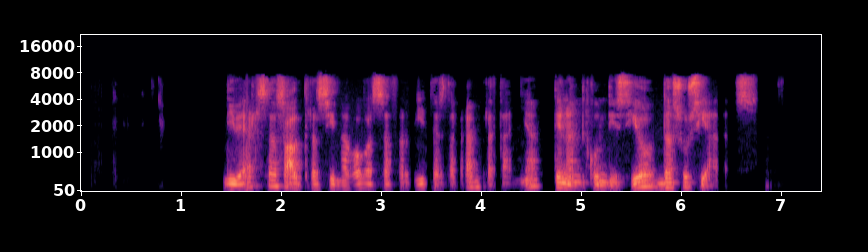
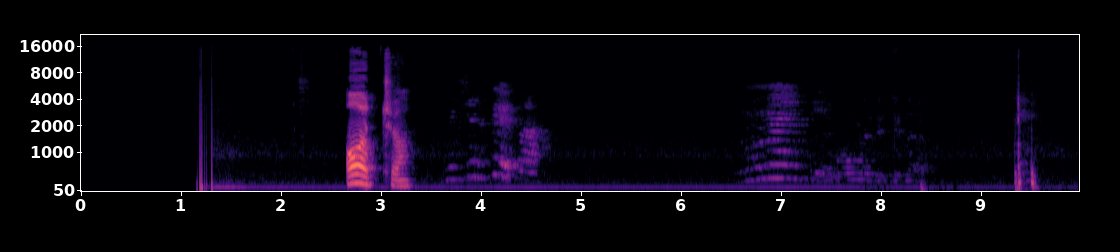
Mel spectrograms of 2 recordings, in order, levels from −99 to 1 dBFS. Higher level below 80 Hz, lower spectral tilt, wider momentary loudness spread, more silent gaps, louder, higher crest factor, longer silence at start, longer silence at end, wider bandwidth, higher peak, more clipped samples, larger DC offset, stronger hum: first, -68 dBFS vs -82 dBFS; second, -3 dB/octave vs -5 dB/octave; second, 12 LU vs 29 LU; first, 4.62-4.74 s, 6.48-6.55 s vs none; first, -29 LUFS vs -34 LUFS; about the same, 24 dB vs 26 dB; first, 1.45 s vs 1.2 s; first, 0.65 s vs 0.45 s; second, 8.2 kHz vs 15.5 kHz; first, -6 dBFS vs -18 dBFS; neither; neither; neither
